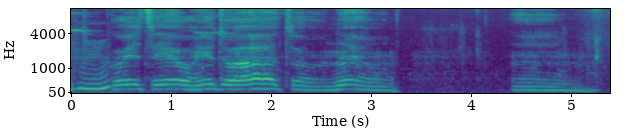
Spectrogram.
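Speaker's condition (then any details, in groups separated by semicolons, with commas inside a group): Amyotrophic lateral sclerosis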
